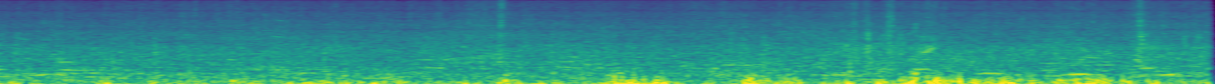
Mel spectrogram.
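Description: Wind buffeting the microphone in irregular gusts, with faint voices and a few brief sharp clicks.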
